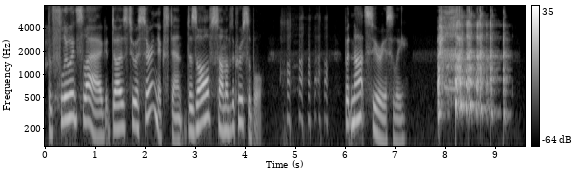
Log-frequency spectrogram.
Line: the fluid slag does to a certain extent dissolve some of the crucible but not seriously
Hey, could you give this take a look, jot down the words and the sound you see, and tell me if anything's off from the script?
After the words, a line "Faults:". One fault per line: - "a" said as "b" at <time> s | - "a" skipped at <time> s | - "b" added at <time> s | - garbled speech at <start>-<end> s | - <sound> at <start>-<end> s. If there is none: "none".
the fluid slag does to a certain extent dissolve some of the crucible but not seriously
Faults:
- laugh at 4.7-5.7 s
- laugh at 7.8-9.4 s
